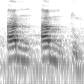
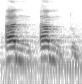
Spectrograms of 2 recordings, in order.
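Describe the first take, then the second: No difference in how they are said.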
